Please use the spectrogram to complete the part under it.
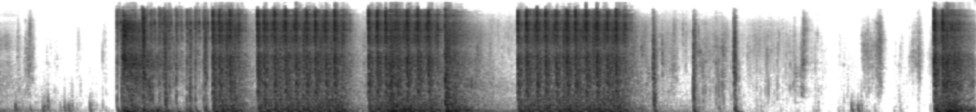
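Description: Bursts of submachine gun fire in a battle royale video game, several long loud volleys in rapid rhythm separated by short gaps, with a final burst at the end.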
